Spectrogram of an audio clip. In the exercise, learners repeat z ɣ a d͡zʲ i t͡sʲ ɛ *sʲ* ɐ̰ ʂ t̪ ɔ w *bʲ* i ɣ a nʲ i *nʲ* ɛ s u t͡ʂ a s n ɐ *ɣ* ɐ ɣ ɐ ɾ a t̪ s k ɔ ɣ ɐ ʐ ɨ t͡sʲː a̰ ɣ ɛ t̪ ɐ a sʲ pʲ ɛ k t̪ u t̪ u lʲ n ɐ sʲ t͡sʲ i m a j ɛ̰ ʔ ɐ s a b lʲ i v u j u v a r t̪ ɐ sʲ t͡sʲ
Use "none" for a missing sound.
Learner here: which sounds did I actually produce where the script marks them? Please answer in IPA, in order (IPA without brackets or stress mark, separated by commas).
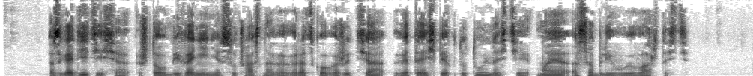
sʲ, bʲ, nʲ, ɣ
